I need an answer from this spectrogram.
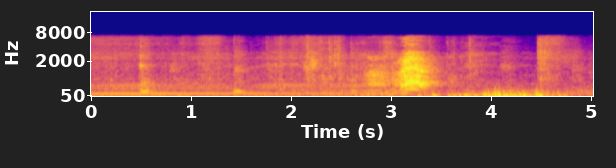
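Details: Jinx, a blue Staffordshire Bull Terrier pet, scared of a broom and telling it off: soft low grunts and snuffles, then a single loud, sharp bark near the end, followed by rumbling low growl-like noise, with a steady hum behind.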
